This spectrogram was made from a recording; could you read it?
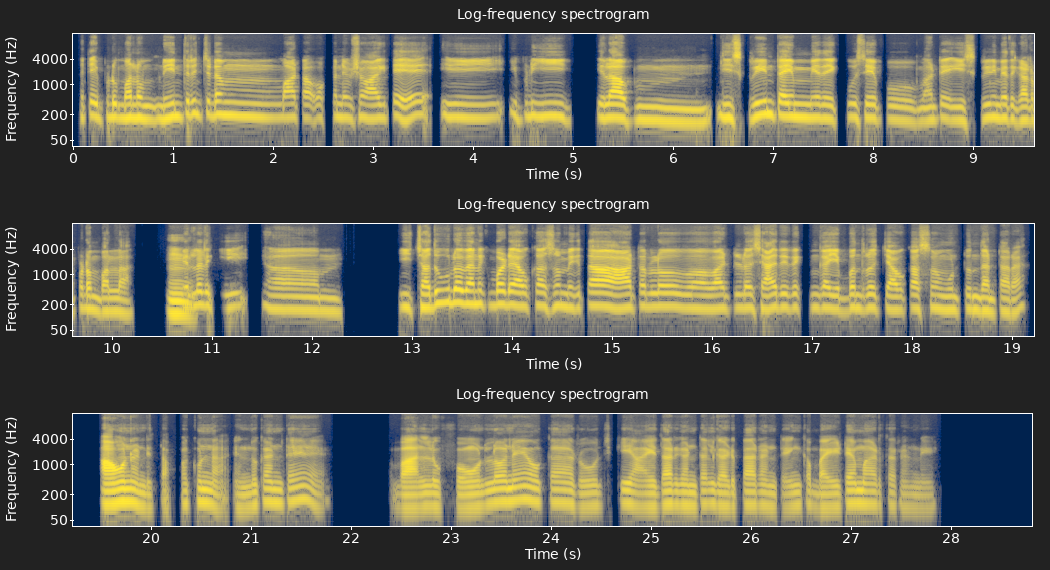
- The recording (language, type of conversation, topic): Telugu, podcast, చిన్న పిల్లలకి స్క్రీన్ టైమ్ నియమాలు ఎలా సెట్ చేసావు?
- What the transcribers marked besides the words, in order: in English: "స్క్రీన్ టైమ్"; in English: "స్క్రీన్"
